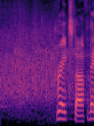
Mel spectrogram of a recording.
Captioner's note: applause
